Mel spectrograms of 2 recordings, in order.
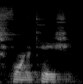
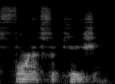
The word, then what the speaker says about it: fornication: okay can cubist us also make sure that you don't miss pronounce fornication I've had multiple students talk about fortification they get an extra F in there what is that well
